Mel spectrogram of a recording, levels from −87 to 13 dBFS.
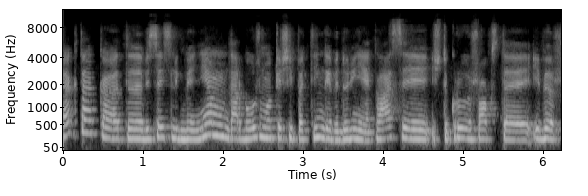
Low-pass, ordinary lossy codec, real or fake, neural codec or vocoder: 10.8 kHz; AAC, 48 kbps; real; none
